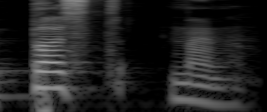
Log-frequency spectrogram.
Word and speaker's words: postman: facteur, donc le facteur, il faut l'accentuer sur la première syllabe, ce qui donne a postman. A postman. Il faut insister sur le post. Postman. Et le man, il devient quasiment presque muet.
